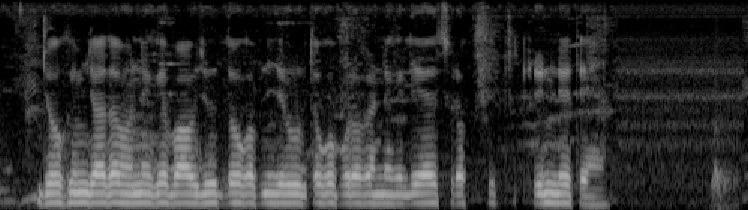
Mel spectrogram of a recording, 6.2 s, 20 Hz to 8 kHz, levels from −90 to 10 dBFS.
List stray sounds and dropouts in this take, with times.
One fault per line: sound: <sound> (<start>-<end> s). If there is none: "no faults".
sound: whoosh (5.9-6.2 s)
